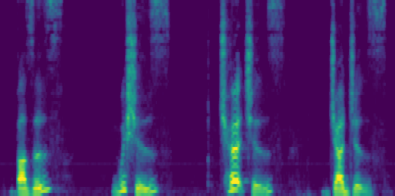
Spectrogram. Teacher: The S on the end is pronounced z because it followed an S sound.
